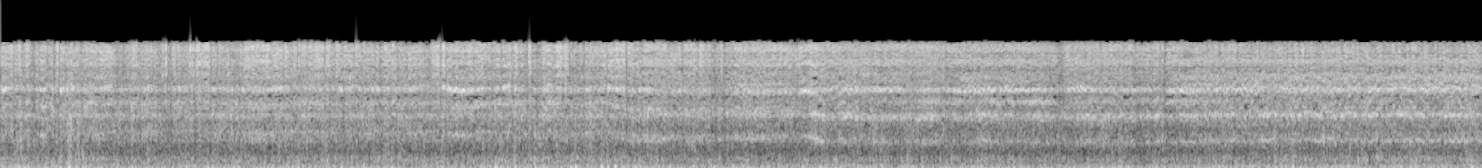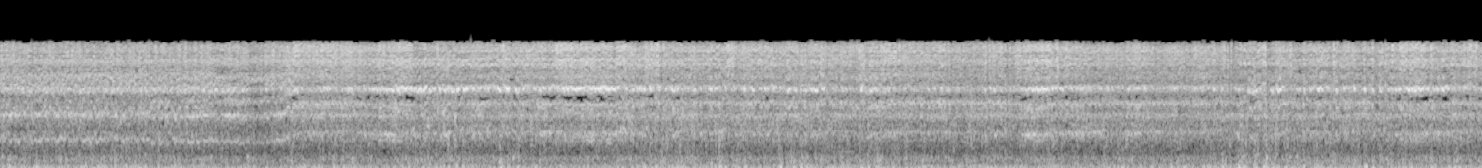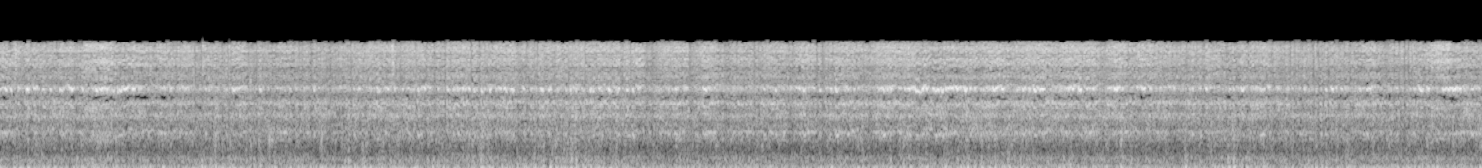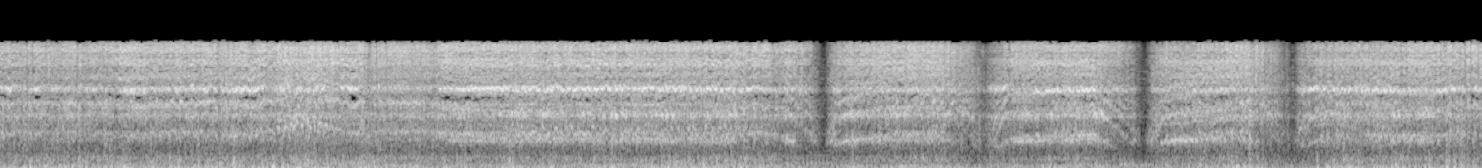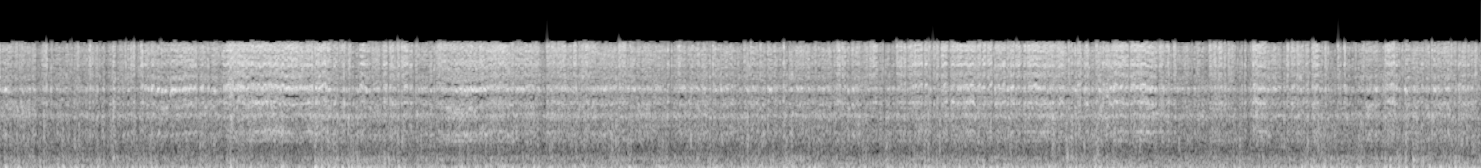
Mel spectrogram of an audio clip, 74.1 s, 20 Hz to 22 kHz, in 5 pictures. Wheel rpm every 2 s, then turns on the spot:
230, 230, 230, 210, 170, 160, 170, 160, 180, 220, 220, 230, 230, 230, 230, 230, 230, 230, 230, 230, 230, 240, 230, 230, 230, 210, 140, 140, 120, 200, 230, 230, 230, 230, 230, 230, 230.
none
